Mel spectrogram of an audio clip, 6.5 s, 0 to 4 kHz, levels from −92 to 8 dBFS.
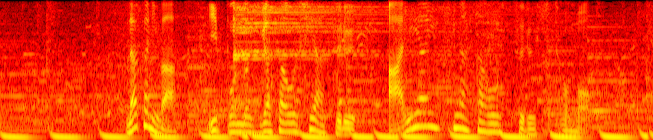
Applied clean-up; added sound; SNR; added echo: none; Hi-hat; 8 dB; none.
